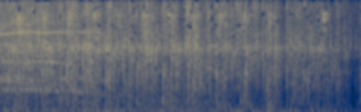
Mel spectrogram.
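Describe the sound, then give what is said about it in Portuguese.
Sustained applause from a crowd for businesspeople who raised donations to buy ventilators, a dense, steady wash of many hands clapping at once that holds for several seconds and tapers slightly at the end, with no voices over it. “Então, palmas aí para”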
